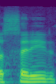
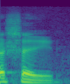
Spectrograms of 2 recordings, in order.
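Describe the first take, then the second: First: "शरीर" as "sareer"; wrong s sound. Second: "शरीर" as "shareer"; correct sh sound. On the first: Teacher recaps the wrong form, "शरीर" said as sareer. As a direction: begin "शरीर" with s, not sh. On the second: Teacher recaps the right form, "शरीर" said as shareer. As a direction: begin "शरीर" with a clear sh. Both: Shown as a demonstration. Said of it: "समझा देते हैं शुद्ध रूप".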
